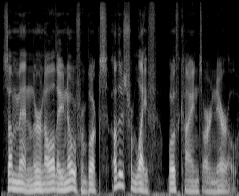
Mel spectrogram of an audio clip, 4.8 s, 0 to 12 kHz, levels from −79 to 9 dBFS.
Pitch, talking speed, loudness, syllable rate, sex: 105 Hz, 190 wpm, -16 LUFS, 4.1 syllables/s, male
